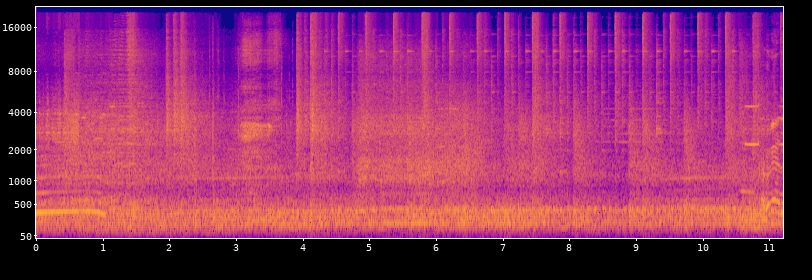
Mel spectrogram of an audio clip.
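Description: A car rolls along a narrow, bumpy back road in Alaska, a steady loud engine and road rumble with rattles and thumps from the rough surface throughout.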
